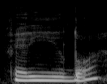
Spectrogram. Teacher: فریضہ ضاد ہیوی، زبان کی ٹپ نہیں یوز کرنی ورنہ دال کا ساؤنڈ آئے گا پھر میننگ چینج ہو جائے گا.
